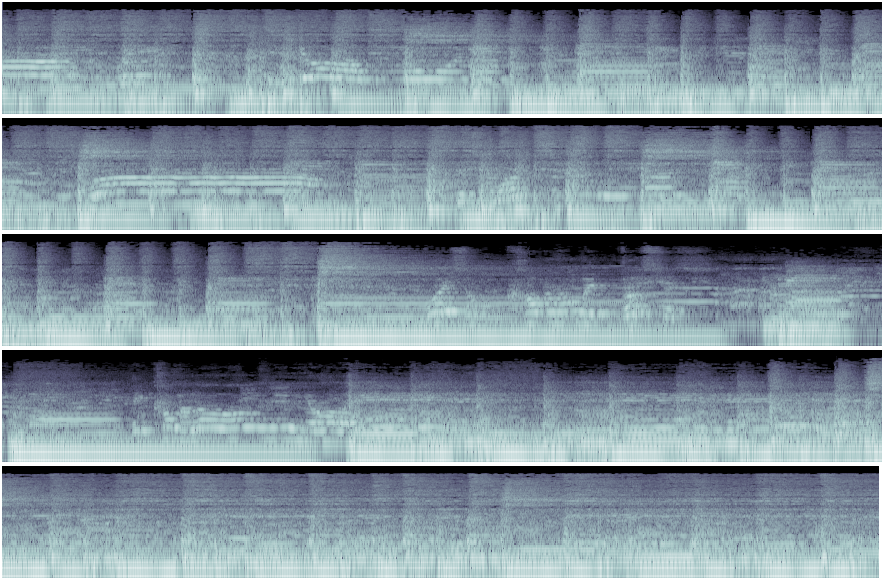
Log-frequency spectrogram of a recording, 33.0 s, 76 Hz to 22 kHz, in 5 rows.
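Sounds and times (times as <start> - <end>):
bending guitar notes: 0.0 - 32.9
live rock band playing: 0.0 - 32.9.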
